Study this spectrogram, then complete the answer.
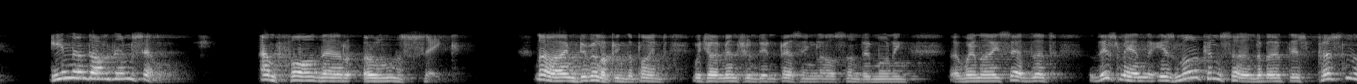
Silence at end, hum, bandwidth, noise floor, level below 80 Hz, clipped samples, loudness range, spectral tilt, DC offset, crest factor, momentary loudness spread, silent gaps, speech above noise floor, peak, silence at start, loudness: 0 s; none; 4.8 kHz; -68 dBFS; -68 dBFS; under 0.1%; 4 LU; -9.5 dB/octave; under 0.1%; 16 dB; 13 LU; none; 50 dB; -2 dBFS; 0.5 s; -18 LUFS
